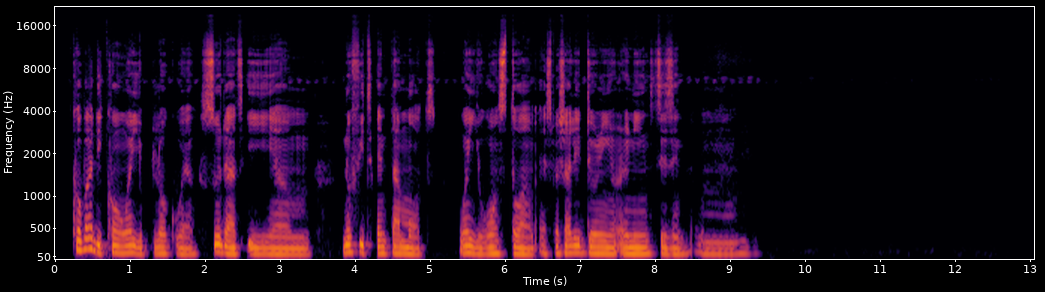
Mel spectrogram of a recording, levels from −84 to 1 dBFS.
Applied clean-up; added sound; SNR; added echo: neural mask model RNNoise.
